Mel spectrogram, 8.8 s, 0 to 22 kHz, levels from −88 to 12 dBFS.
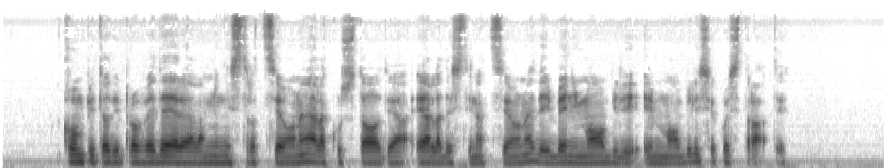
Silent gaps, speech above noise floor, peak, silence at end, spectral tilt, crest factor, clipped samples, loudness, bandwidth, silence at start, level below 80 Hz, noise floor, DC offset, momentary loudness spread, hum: none; 37 dB; -2 dBFS; 1 s; -6.5 dB/octave; 16 dB; under 0.1%; -19 LUFS; 16.5 kHz; 0.65 s; -50 dBFS; -55 dBFS; under 0.1%; 11 LU; none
